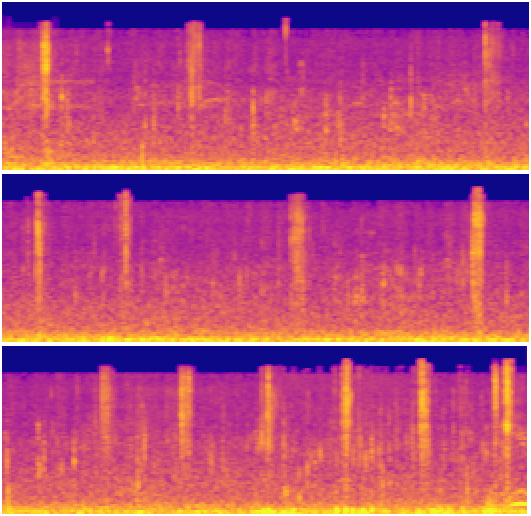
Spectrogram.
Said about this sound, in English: No, it was eating grass at the time, so there's quite a nice noise of it tearing grass out of the ground.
